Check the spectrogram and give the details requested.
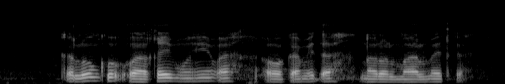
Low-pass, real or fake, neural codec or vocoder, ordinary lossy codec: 7.2 kHz; fake; codec, 16 kHz, 16 kbps, FunCodec, trained on LibriTTS, 50 frames a second; none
